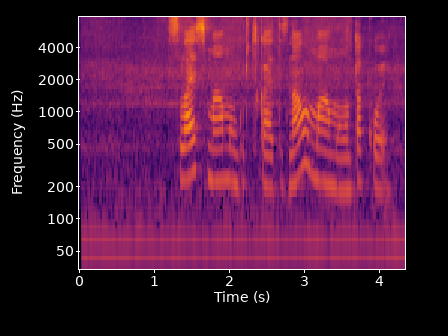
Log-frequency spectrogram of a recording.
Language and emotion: Russian, neutral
